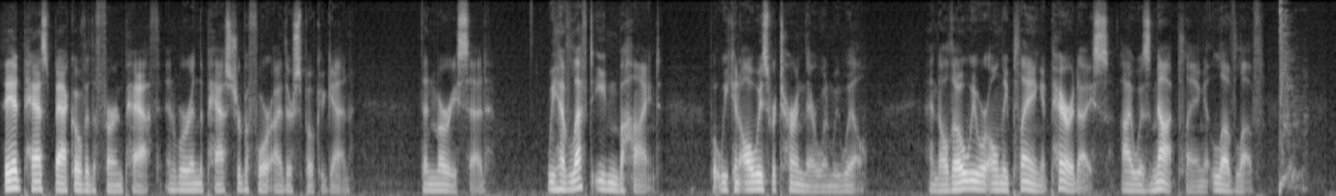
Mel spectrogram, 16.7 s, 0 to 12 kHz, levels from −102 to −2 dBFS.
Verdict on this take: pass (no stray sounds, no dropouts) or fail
fail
